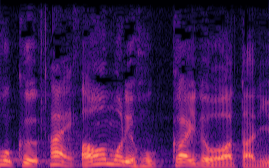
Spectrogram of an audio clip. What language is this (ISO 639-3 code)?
jpn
